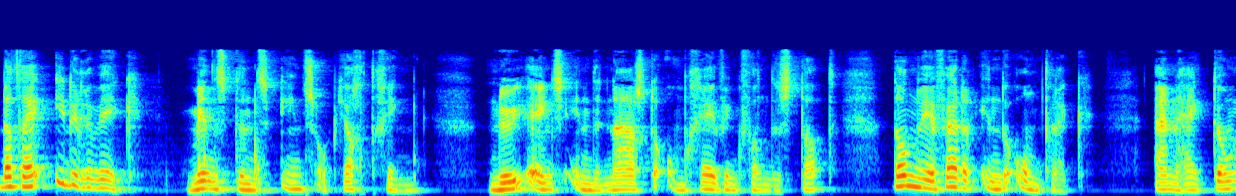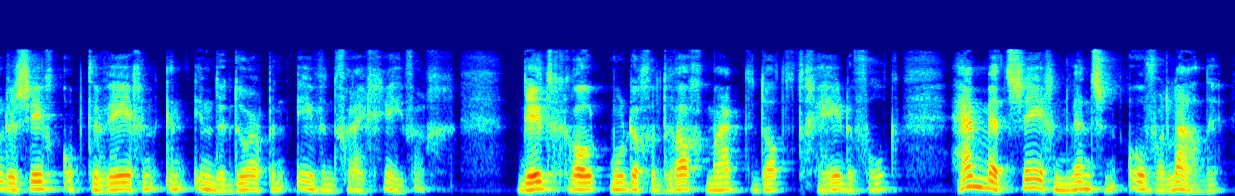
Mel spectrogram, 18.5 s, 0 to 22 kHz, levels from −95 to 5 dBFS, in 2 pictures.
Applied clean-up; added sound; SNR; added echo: neural mask model DeepFilterNet 3.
